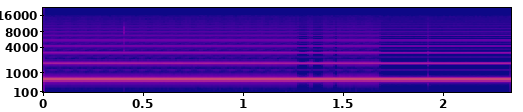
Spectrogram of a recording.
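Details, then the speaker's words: DIY VCO synth module output during saw-to-triangle converter troubleshooting; a steady pure tone with overtones, cut off cleanly partway, appearing once the oscilloscope ground is connected, suspected ground loop between oscilloscope and power supply. "Like I think there's like some kind of ground loop issue between the oscilloscope and the power supply, because as soon as I connect the oscilloscope to my ground here, you can hear that there's this noise,"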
